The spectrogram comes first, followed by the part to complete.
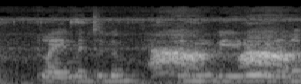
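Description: A crow cawing: two loud caws in quick succession starting about a second in, part of a run that carries on.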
